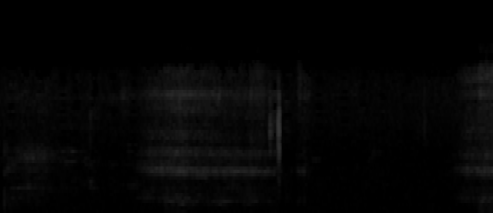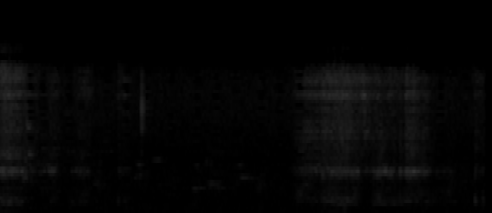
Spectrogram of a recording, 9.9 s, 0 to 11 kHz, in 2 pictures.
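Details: Sleeping man who claims he doesn't snore: three rhythmic, rasping snores about 3 seconds apart, faint over a steady background hiss; snoring.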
